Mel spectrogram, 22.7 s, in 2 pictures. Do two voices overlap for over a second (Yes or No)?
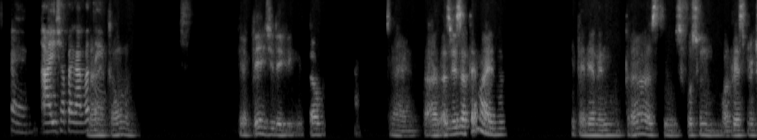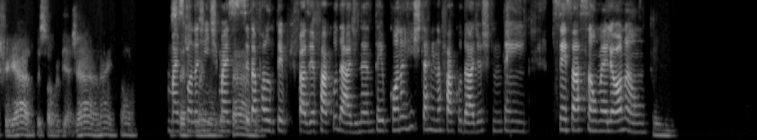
Yes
